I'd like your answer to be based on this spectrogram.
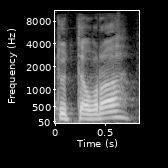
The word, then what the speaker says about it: التوراة: كلمة التوراة وصلا بالتاء ووقفا بالهاء، لابد من الوقوف عليه بالهاء.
